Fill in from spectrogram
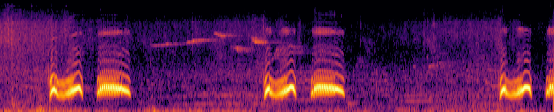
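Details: Spotted dove, a one-tail-note cooing style used to stimulate caged males: three paired cooing phrases, each a short wavering coo followed by a longer level one, repeated about every two seconds, with faint low background rumble.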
